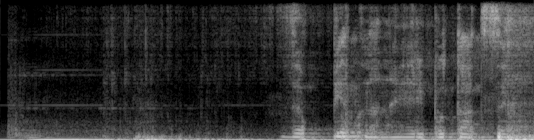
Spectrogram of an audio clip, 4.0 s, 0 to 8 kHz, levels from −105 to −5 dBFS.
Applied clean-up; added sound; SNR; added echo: neural separator model SepFormer DNS4.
